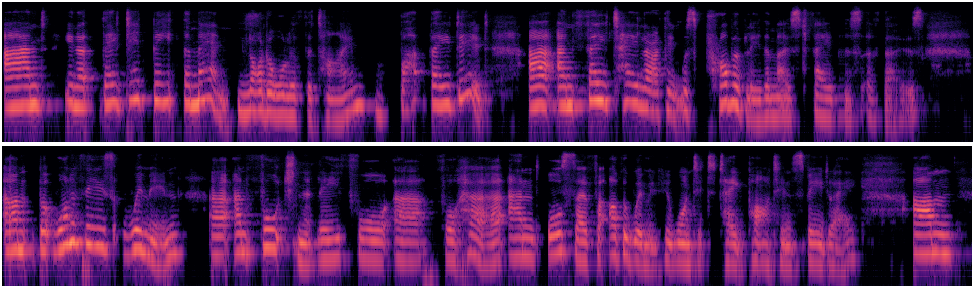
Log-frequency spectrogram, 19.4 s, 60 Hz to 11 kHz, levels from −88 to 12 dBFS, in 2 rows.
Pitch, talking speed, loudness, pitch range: 205 Hz, 165 wpm, -28 LUFS, 165-245 Hz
